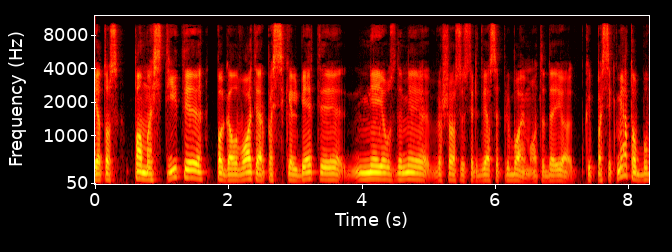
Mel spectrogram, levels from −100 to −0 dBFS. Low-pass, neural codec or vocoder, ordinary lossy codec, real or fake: 9.9 kHz; none; MP3, 64 kbps; real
